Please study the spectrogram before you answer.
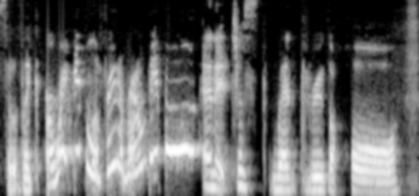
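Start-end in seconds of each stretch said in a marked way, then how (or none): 0.4-1.7 quick, sweet little chirping voice, very high. Retelling what a man said on a quiet subway train, imitating a sweet little chirp. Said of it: "he said it in this like sweet little chirp".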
